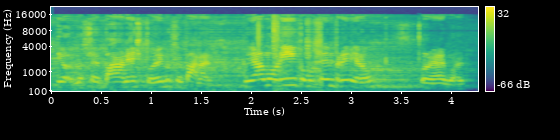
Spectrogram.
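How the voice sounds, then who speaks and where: A woman's voice: fairly high pitch, fast, background noise. A young woman from Spain chatting casually over a video game, scolding enemies, swearing and exclaiming. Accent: Spain Spanish. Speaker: gaming streamer. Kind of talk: casual let's-play commentary.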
